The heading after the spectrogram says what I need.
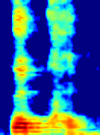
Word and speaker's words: কক্ষ: তো যেমন আমরা যদি আমরা বলি যেমন কক্ষ, যেমন এটা আমরা বলতে পারি যেমন কক্ষ, যেমন কক্ষ বানান যখন আমরা লিখবো তখন কিন্তু কক্ষ বানানটা কিন্তু এইভাবে দেওয়া থাকে, কিন্তু উচ্চারণের সময় কিন্তু আমরা কয় ওকার ক তারপরে ক্ষয় ওকার উচ্চারণ করি, এই জিনিসটা কিন্তু আমাদেরকে উচ্চারণ করতে হয়।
